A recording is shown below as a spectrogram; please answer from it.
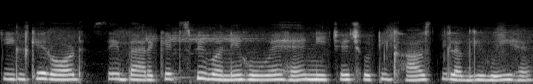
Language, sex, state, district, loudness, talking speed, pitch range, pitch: Hindi, female, Maharashtra, Aurangabad, -14 LUFS, 180 wpm, 210-235 Hz, 220 Hz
